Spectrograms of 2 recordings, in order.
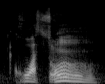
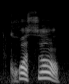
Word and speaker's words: croissant: Oh, and for the American viewers, it's not pronounced croissant, like if it's something dangerous and scary. It's just croissant.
